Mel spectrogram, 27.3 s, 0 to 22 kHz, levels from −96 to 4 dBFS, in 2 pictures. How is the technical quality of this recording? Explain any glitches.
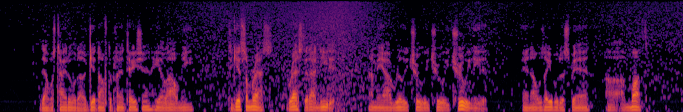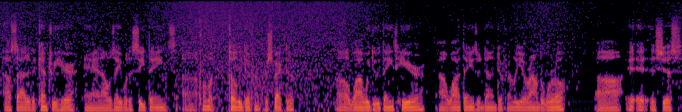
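The main issue is overdone noise removal all the way through. The reduction was set too hard, shutting down bands near the noise floor, so gaps fizz with twinkly specks.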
